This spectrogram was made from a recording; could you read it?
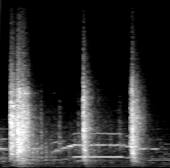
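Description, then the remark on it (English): A heavy metal jailhouse cell door slams shut with three loud clangs spaced about a second apart, each leaving a lingering metallic ring between impacts. “Only when the door had slammed shut did Anna begin to cry.”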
